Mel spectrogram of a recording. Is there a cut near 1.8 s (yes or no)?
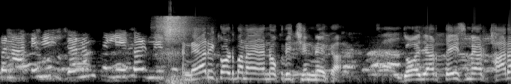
yes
